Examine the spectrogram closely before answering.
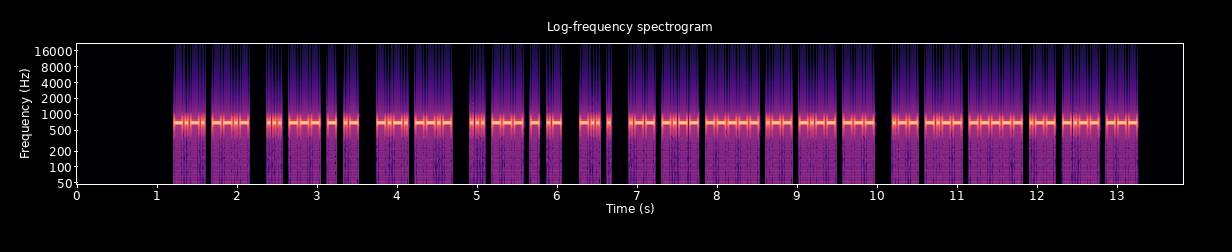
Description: Morse code, heard as a keyed tone, about 36 wpm, 660 Hz. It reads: CQ SOTA CQ SOTA DE WY0WYO WY0WYO
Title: SOTA QSO Practice 35wpm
